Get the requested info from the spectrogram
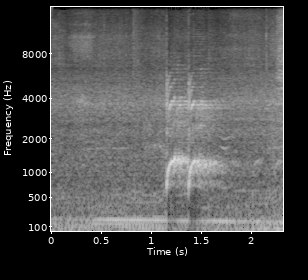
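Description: Vehicle engines running steadily at low revs, with two short whoops a little over a second in that sweep sharply up in pitch and drop, typical of a police siren chirp.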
